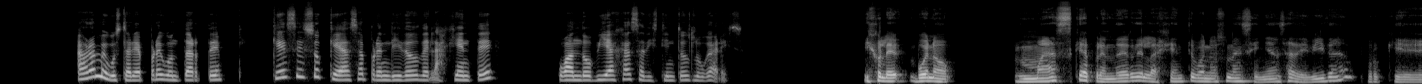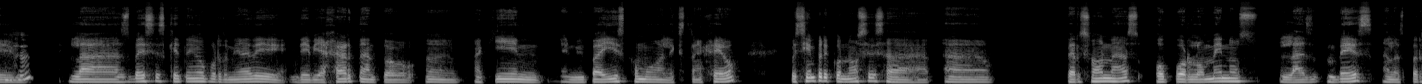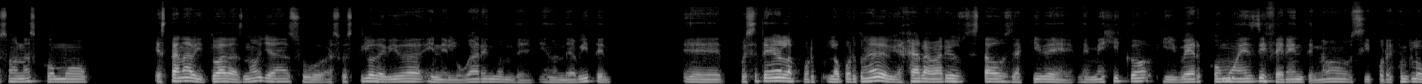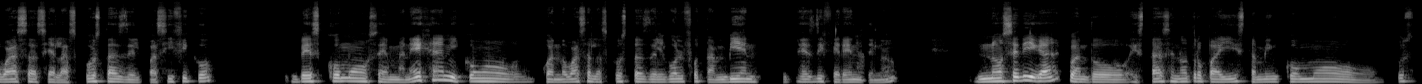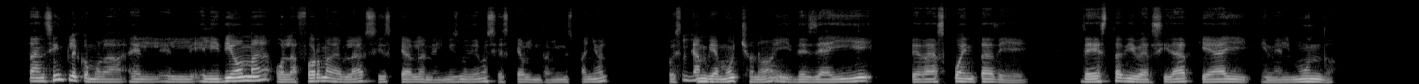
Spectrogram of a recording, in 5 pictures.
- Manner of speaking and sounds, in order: none
- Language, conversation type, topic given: Spanish, podcast, ¿Qué aprendiste sobre la gente al viajar por distintos lugares?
